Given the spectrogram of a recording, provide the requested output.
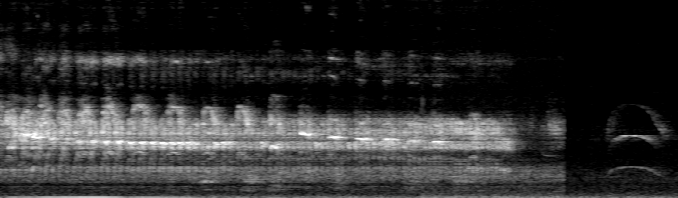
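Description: Rufous hornero giving a loud, shrill, rapid chatter of ringing notes, about three per second, lasting several seconds. It is followed after a brief pause by a single arched whistle.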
